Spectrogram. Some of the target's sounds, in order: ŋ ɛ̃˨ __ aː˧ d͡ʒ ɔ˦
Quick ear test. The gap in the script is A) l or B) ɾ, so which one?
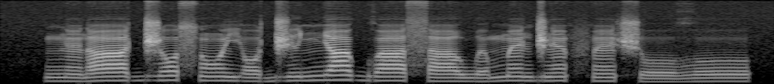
B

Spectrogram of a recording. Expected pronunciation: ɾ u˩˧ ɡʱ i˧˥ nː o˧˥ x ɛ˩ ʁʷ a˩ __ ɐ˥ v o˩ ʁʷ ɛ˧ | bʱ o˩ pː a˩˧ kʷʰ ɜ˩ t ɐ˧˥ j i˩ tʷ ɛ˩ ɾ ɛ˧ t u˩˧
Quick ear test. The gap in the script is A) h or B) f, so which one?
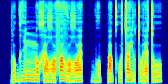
B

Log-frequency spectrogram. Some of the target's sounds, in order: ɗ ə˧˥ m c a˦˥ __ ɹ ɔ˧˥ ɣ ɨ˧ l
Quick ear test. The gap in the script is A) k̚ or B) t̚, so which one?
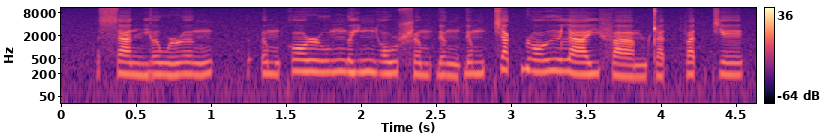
A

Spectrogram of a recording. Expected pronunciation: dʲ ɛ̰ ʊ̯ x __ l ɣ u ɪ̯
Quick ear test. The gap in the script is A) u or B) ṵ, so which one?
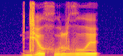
B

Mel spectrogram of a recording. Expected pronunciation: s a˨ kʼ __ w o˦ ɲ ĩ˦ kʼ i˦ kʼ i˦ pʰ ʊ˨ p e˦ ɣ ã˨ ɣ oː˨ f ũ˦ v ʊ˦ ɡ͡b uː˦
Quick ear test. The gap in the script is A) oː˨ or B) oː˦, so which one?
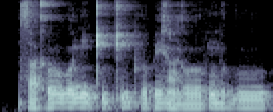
B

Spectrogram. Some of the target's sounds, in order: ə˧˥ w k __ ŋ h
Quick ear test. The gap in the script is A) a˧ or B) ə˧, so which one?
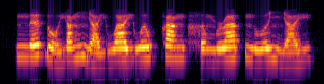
A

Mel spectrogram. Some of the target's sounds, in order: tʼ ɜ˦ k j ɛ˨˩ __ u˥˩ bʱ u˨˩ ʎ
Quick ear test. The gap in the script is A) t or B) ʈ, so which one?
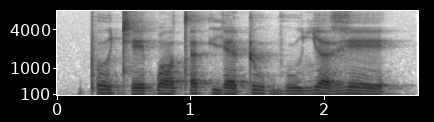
B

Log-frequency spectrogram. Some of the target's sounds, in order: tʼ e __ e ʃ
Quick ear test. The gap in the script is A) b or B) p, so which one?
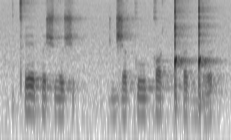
B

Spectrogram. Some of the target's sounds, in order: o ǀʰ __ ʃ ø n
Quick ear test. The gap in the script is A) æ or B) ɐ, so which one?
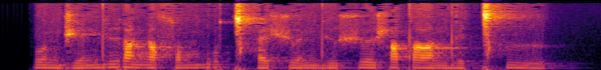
A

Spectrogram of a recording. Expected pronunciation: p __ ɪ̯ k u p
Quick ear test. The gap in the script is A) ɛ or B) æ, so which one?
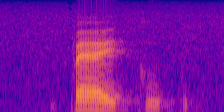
B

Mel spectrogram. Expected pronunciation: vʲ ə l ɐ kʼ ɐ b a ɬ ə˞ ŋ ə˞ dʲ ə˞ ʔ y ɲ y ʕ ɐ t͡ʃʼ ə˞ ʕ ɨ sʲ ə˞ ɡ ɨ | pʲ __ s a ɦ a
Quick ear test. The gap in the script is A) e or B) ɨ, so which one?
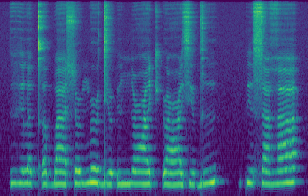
B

